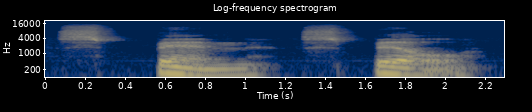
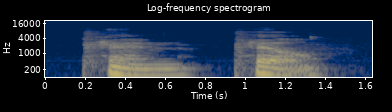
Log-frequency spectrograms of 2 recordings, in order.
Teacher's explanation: the P of spin spill which has no aspiration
